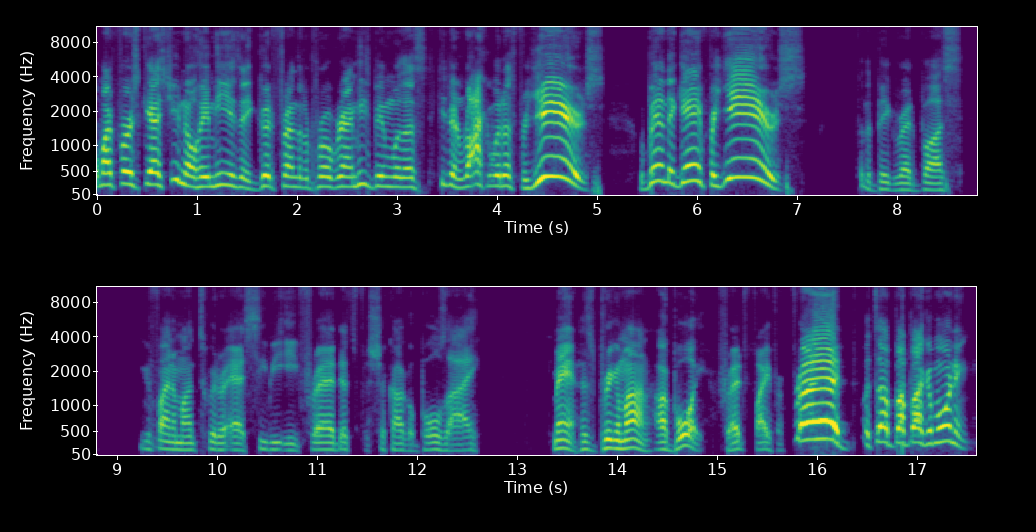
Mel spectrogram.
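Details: Adult male speaker, radio host; Normal speech.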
